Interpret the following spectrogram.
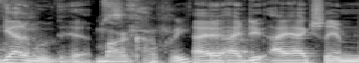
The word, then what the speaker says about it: margarita: you can roll the R like margarita, Margarita. if you really wanted to.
